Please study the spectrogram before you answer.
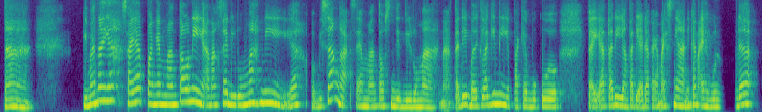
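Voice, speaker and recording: A woman's voice: mid-range voice, brisk, a little mellow. A woman pediatrician giving an informal health talk to parents, chatty, often tagging her sentences and acting out little quotes. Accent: Indonesian. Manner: chatty, repeats tag "ya" and "gitu", acts out quotes.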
